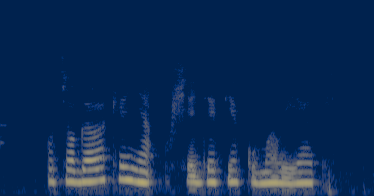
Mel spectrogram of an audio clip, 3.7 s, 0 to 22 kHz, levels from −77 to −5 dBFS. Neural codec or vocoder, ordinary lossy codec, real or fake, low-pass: none; MP3, 48 kbps; real; 10.8 kHz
